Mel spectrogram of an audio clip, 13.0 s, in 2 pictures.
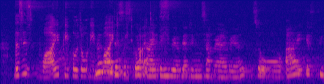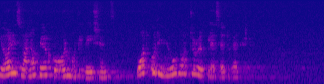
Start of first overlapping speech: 2 s

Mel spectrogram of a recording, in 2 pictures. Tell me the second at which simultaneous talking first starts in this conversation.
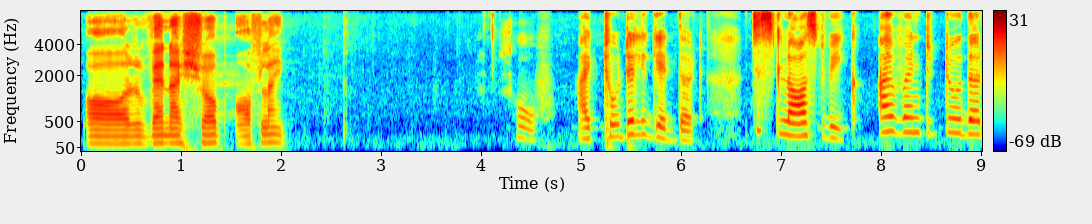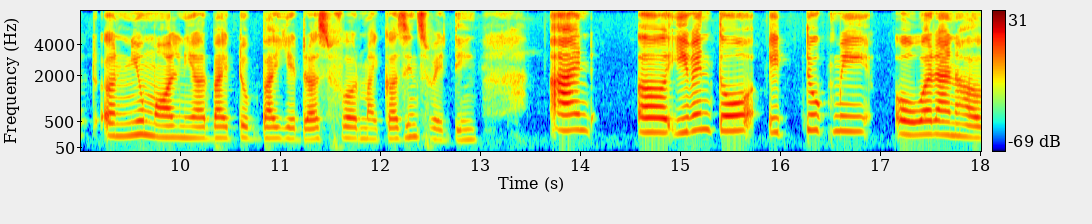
none

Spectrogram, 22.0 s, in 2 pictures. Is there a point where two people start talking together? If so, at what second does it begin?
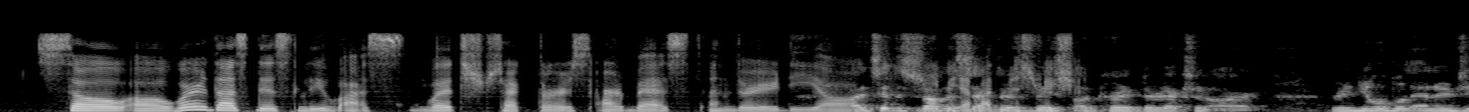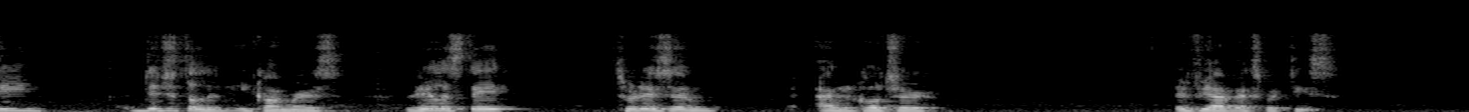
7 s

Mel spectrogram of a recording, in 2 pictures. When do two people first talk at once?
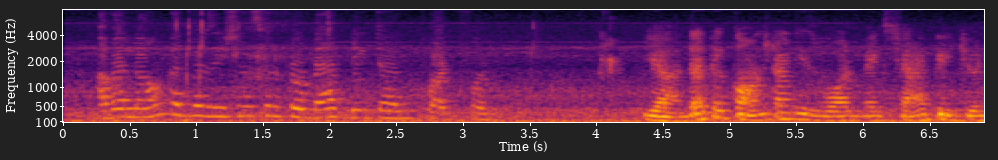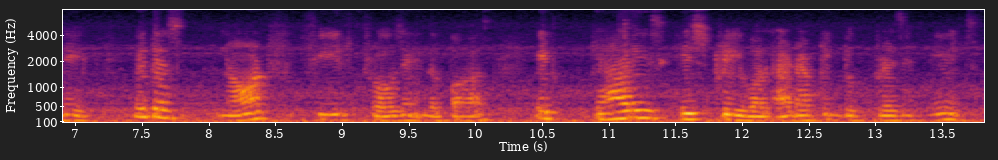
none

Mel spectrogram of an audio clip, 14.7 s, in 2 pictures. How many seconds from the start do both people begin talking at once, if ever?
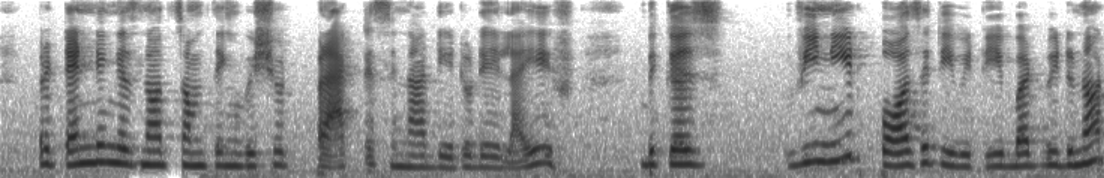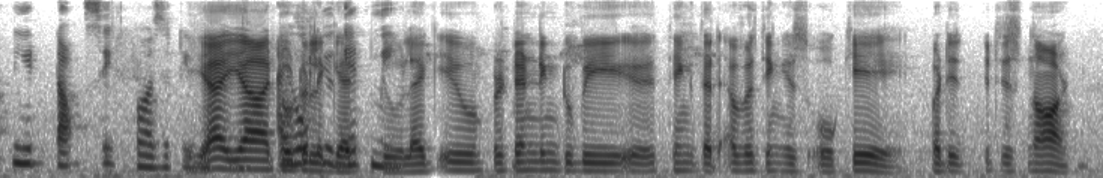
9 s

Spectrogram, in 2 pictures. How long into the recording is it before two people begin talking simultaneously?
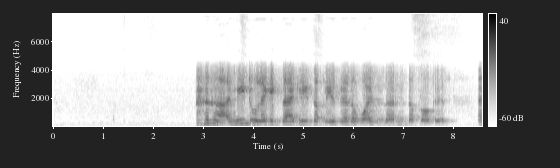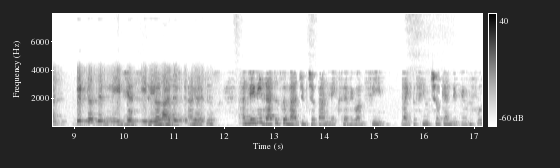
10 s

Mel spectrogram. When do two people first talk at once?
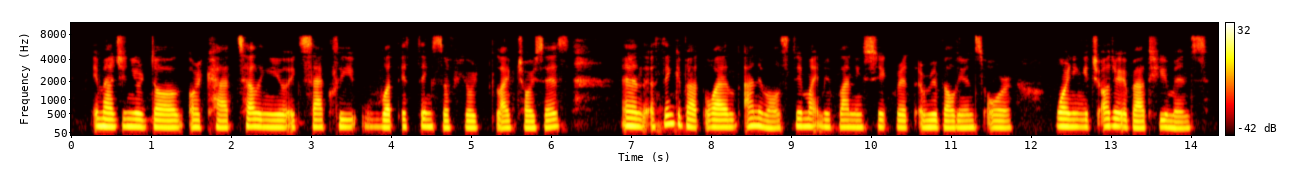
none

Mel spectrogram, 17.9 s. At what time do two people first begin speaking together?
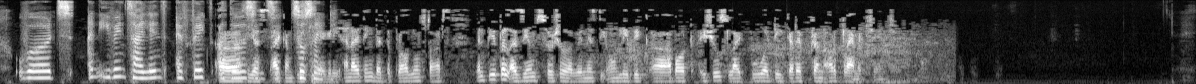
3 s

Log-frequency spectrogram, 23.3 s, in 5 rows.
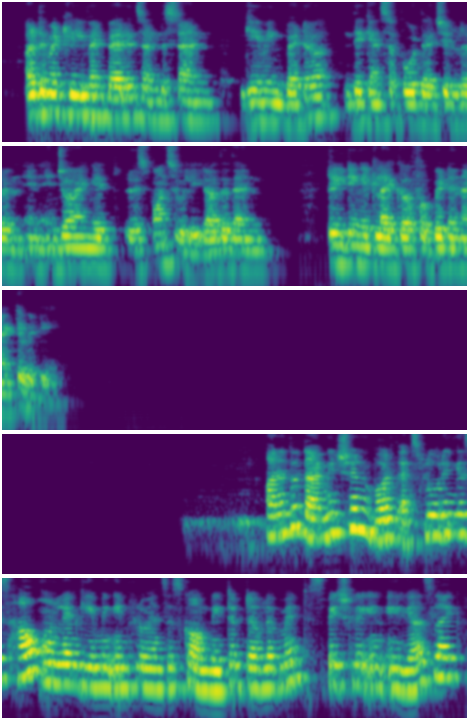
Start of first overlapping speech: none

